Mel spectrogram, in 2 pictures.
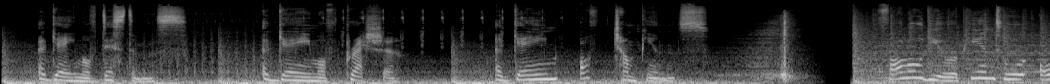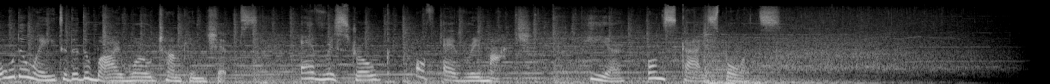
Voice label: Sports Promo British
